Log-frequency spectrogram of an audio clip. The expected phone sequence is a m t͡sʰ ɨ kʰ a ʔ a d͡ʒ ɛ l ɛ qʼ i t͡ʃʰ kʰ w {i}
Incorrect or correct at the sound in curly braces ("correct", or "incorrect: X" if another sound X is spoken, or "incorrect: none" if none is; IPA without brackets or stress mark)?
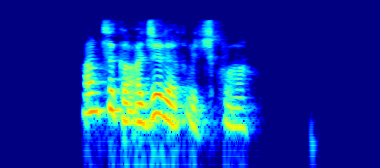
incorrect: a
